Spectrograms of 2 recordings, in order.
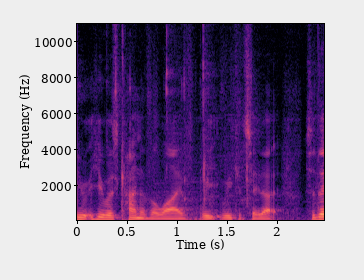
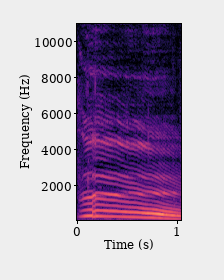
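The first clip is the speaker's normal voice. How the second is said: very high, drawn-out eh; mock pain cry. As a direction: squeal as if bitten. Freddy reacts to bite.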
